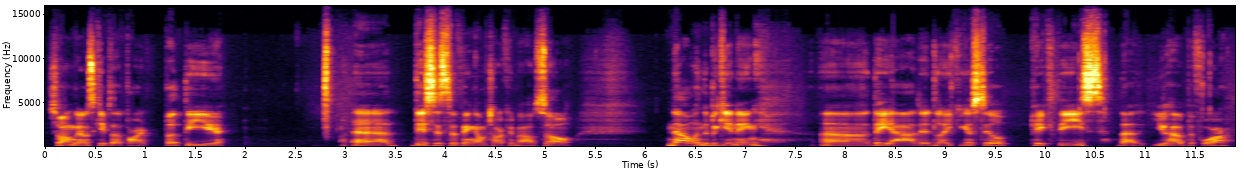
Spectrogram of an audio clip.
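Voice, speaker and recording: A man with a Swedish accent, a native Swedish speaker, talking casually through tabletop army lists with many pauses and fillers. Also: medium pitch, a bit bright. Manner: hesitant, many fillers and restarts. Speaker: tabletop wargaming creator.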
